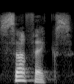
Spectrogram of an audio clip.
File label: "suffix", us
